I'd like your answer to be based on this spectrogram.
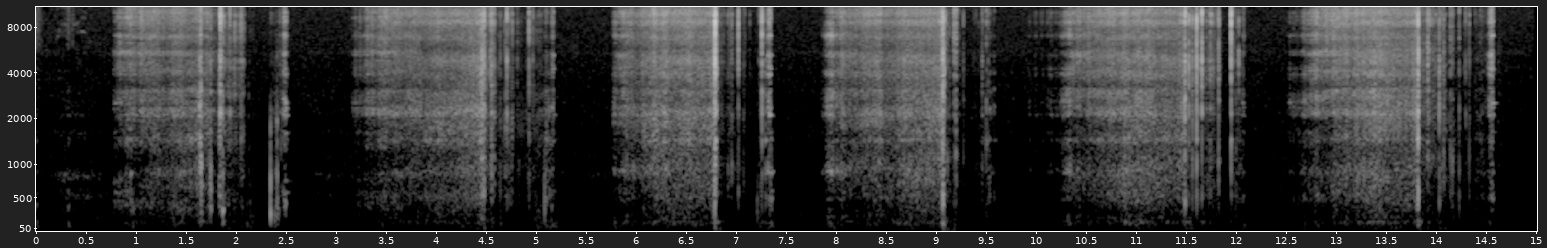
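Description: A clear plastic serrated knife cuts strips from a solid mound of purple kinetic sand. Repeated bursts of bright, hissy scraping and crumbling alternate with short quiet pauses, and sharp little clicks are scattered throughout.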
